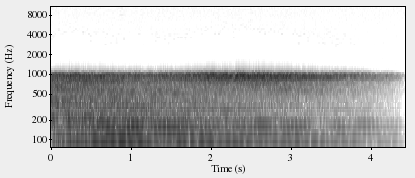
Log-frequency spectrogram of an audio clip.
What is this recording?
female voice breath 6
female voice band filtered "puf" sample remix
breath, transformation, female-voice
